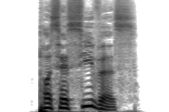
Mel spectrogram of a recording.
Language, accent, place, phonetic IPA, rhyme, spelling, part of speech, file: German, Germany, Berlin, [ˌpɔsɛˈsiːvəs], -iːvəs, possessives, adjective, De-possessives.ogg
- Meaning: strong/mixed nominative/accusative neuter singular of possessiv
